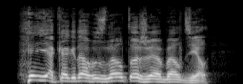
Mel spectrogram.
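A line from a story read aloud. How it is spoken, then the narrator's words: Chuckling. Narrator (Russian): хохотнул Игорь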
